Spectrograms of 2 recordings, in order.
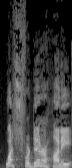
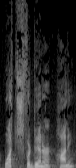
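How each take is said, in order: First: Husband asking right at her ear. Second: Asked softly, barely above a breath; husband asking softly across the room; very quiet. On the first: Husband at her chair, pitched-up question. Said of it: "practically in her ear". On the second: Husband testing wife's hearing, very quiet question. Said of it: "very quietly he said from his chair". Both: A narrator's reading.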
